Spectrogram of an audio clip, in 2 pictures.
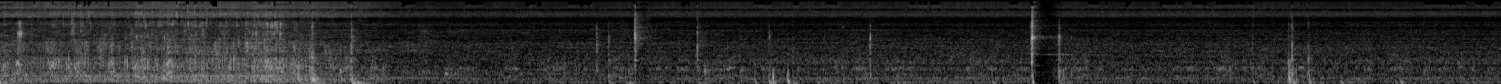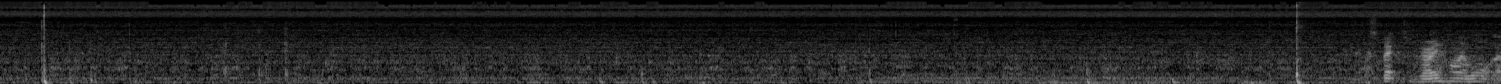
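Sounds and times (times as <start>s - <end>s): washing machine filling with water: 0.0s - 30.0s.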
